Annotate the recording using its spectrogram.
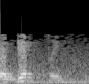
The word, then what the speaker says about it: قبطي: فالنطق الصعيدي قبطي, هم في ناس يقول لك نحن الأقباط, أقباط كمان خلوها زي كلمة قال وقال, فبيقول لك الأقباط. طبعا ما كل دي خطأ نتيجة انما الكلمة أصلية قبطي, هم يفتكروا بالناس ان ده نطق صعيدي, وبعدين يحب هو لما ينطقها بالطريقة البحيري يقول قبطي, يقول لك انا قبطي قبطي واقباط, هي مش اقباط خالص, فهي قبطي نطق صعيدي اصح يعني.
